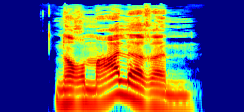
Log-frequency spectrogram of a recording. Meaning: strong dative masculine/neuter singular comparative degree of normal
- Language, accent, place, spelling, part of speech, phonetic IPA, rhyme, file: German, Germany, Berlin, normalerem, adjective, [nɔʁˈmaːləʁəm], -aːləʁəm, De-normalerem.ogg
